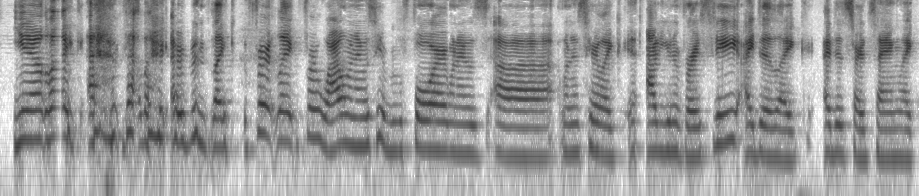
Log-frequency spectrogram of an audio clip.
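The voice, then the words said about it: Strong accent. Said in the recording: “But your accent is very strong.”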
